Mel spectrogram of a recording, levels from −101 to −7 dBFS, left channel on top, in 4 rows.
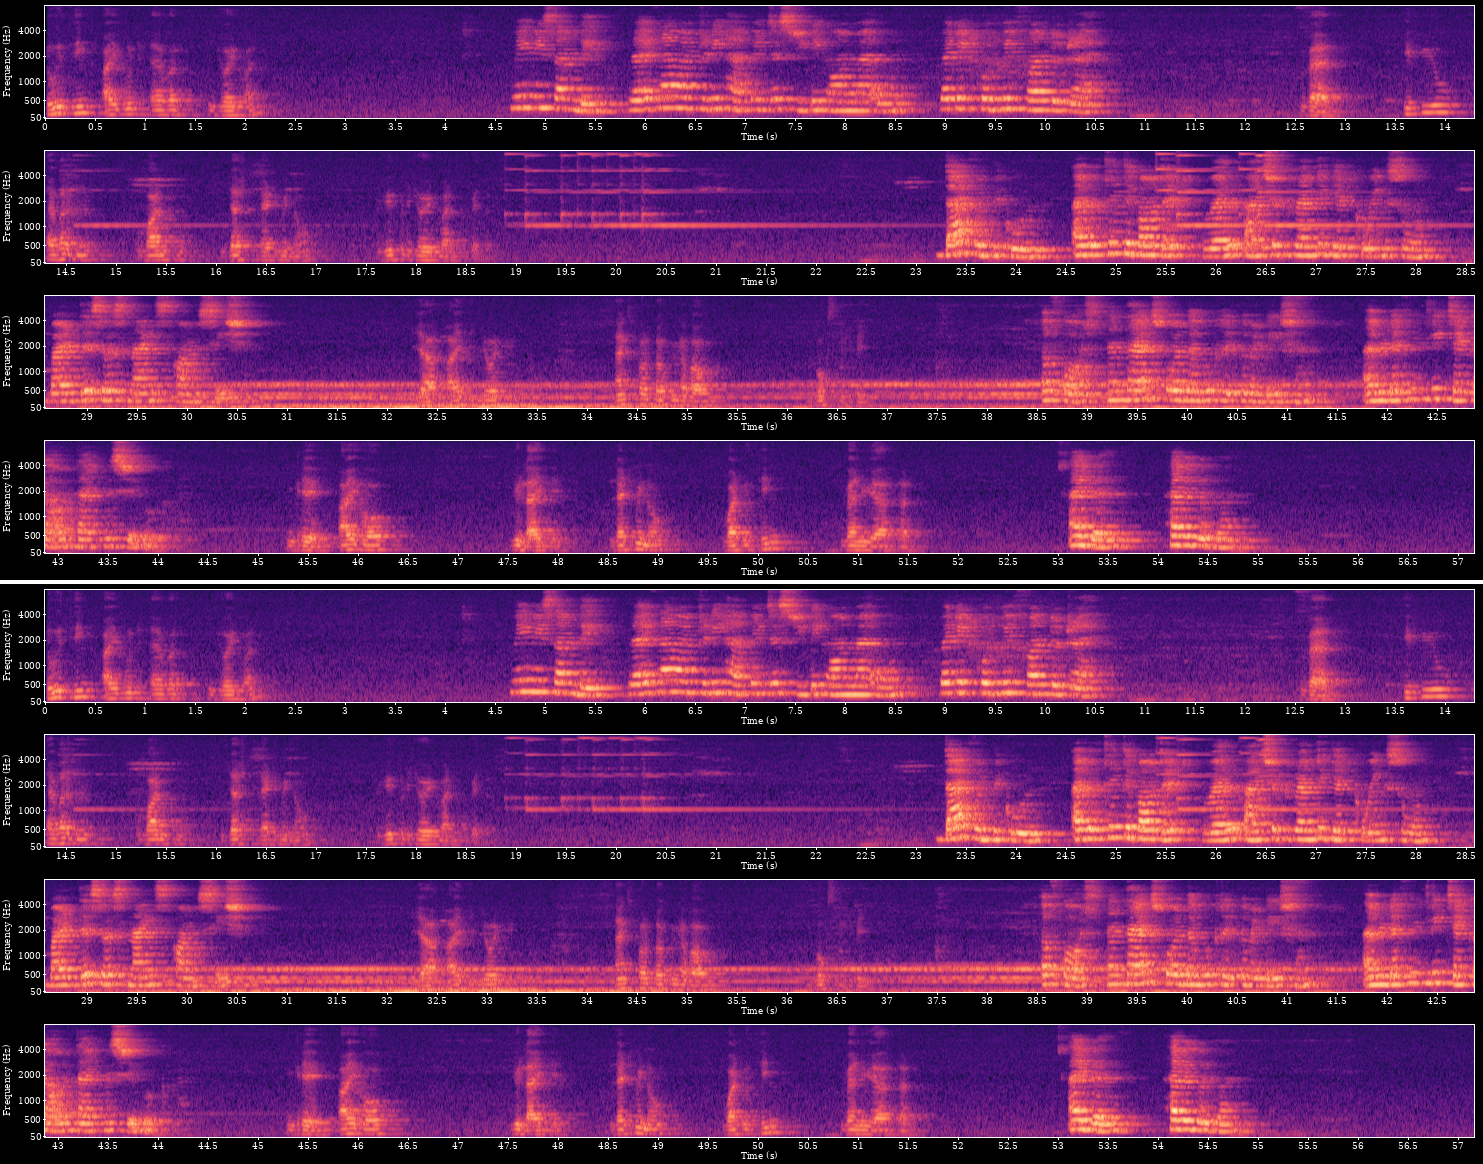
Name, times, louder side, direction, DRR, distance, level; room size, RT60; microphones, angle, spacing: voice 1, 0.0-2.2 12.5-12.9 13.6-14.7 15.2-15.8 16.1-17.0 17.6-18.6 32.2-33.5 34.3-35.2 36.2-36.8 45.3-46.2 47.5-48.0 48.5-49.1 49.6-50.2 50.8-51.6, left 1 dB, 5° right, 0 dB, 0.8 m, -34 dB
voice 2, 4.6-8.6 8.9-10.5 15.1-15.2 22.8-22.9 23.2-24.3 24.5-28.1 28.4-30.7 38.5-41.3 41.7-44.0 53.1-53.6 54.1-54.8, right 2 dB, 45° right, -4 dB, 1.4 m, -25 dB
sound 1, 14.6-16.3 18.9-22.8 25.4-28.8, left 4 dB, 35° left, 3.2 m, -43 dB
sound 2, 28.2-43.1, equal, 55° left, 2.0 m, -34 dB
12.5 x 6.1 x 2.6 m, 0.78 s
head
